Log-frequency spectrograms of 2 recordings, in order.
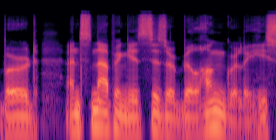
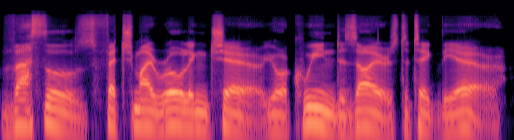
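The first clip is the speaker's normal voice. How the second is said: high, loud and haughty, slow at first; a patchwork girl playing queen, lordly; 5 semitones higher, 7 dB louder than usual. A narrator's reading. To her vassals, haughty loud command. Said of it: "cried haughtily".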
